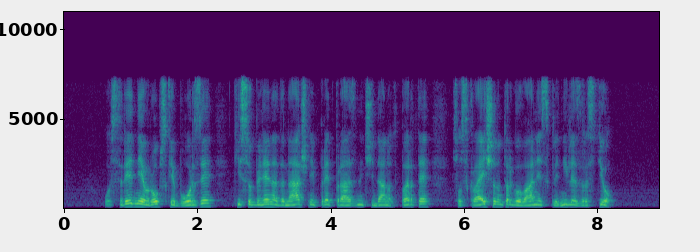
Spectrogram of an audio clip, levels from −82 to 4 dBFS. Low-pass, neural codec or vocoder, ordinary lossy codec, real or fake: 7.2 kHz; none; none; real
